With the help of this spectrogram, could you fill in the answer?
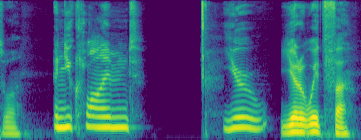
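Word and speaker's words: Yr Wyddfa: And you climbed your Yrwidfa. Is that how you say it? Yrwidfa. Yeah. Yeah. Tough one for us to pronounce, I think. Yeah. But, also known as Mount Snowdon.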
